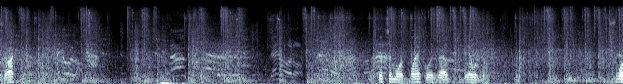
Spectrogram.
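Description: Muskets fire and weapons clash in a battle.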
